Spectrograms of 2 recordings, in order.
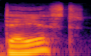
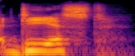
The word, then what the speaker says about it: deist: religious belief is that is it deist did I say it right I think so yeah deist the deist like a deities like a deity yeah and sent the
